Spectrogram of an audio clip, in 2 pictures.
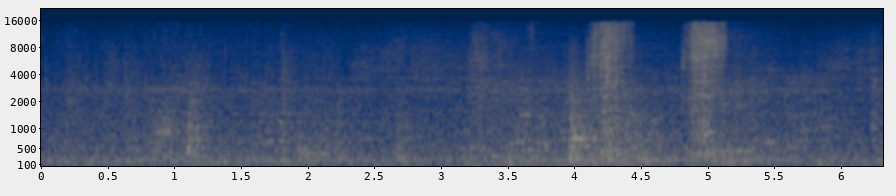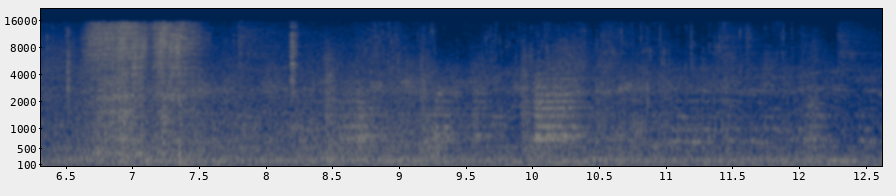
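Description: A fork and chopsticks scrape against a metal bowl.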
